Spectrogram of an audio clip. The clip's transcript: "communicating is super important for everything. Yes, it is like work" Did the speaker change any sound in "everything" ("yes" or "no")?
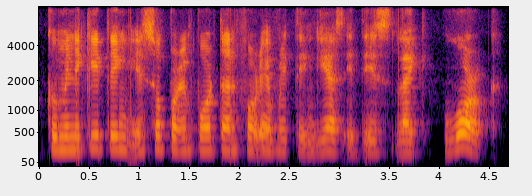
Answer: yes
